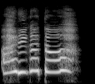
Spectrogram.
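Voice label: Voice healed, Japanese; tsukiha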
